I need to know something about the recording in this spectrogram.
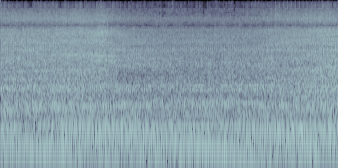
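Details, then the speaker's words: Steady low rumble with an even beat and no knocks or ticks from a Ford Ranger warming up cold outdoors while snowing; normal idle. "all right guys i got it started up just getting her all warmed up snowing out here"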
